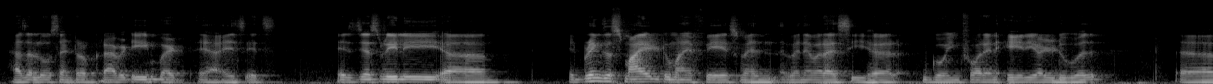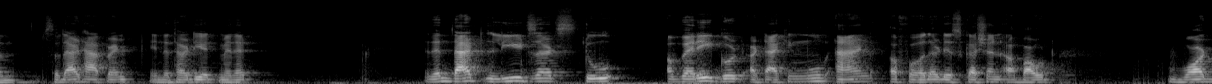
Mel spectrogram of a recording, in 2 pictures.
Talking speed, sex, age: 135 wpm, male, 20-39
